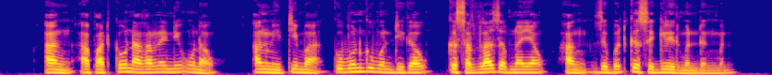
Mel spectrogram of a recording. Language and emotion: Bodo, sad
